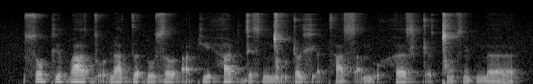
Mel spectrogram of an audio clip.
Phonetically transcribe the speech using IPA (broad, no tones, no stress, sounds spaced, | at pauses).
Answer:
s o kʲ ɤ b a d o̰ ɳ a t̪ ə ʔ ɾ u z ɤ ʔ a̰ kʲ e h a ʈ d e s ŋ͡ǀ ṵ ʈ ɤ xʲ a̰ t̪ʰ a s a̰ n̪ o̰ h ɜ s ʈ ə̰ ǀ õ s ɾ ẽ ʈ n̪ ɜ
